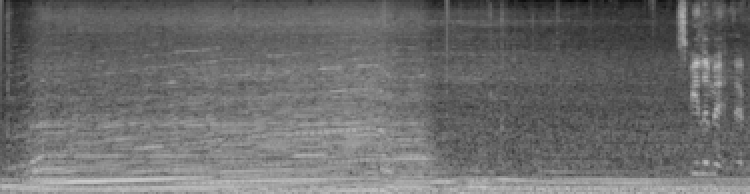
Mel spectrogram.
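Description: Dodge Challenger Hellcat engine revving hard and accelerating, a loud deep roar that climbs in pitch and then eases off, heard from close up.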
